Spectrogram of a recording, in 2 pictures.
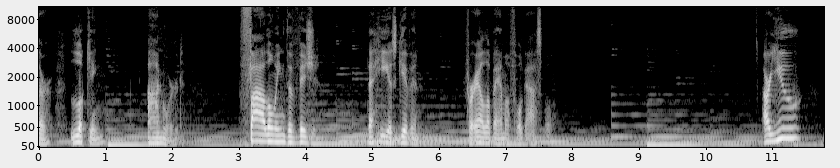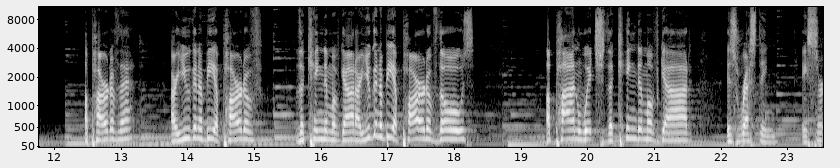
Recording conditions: large echoing room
